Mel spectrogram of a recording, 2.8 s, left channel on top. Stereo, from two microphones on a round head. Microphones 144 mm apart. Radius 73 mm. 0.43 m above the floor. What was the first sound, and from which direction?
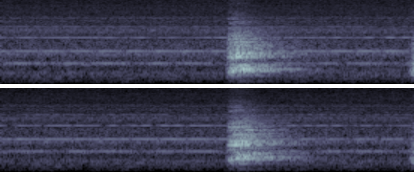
A dog barking, 15° left (ahead or behind).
